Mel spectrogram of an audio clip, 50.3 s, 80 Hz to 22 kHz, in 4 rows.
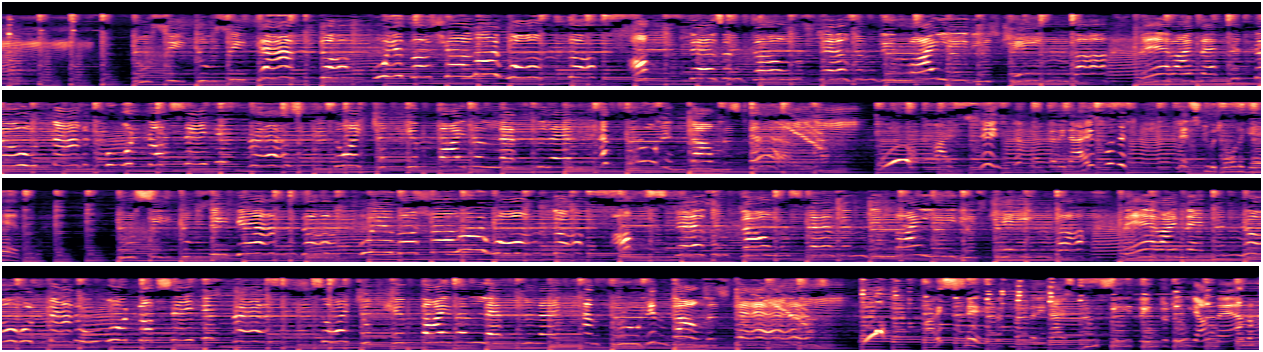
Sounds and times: Music for children: 0:00.0 - 0:50.3.

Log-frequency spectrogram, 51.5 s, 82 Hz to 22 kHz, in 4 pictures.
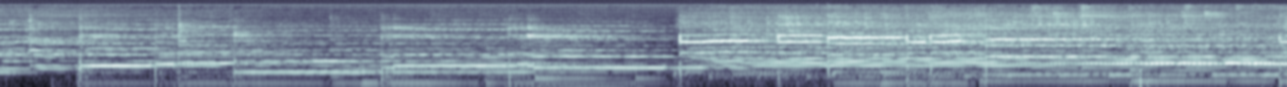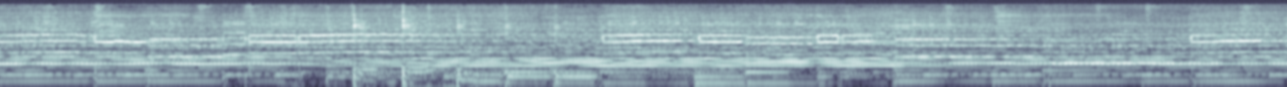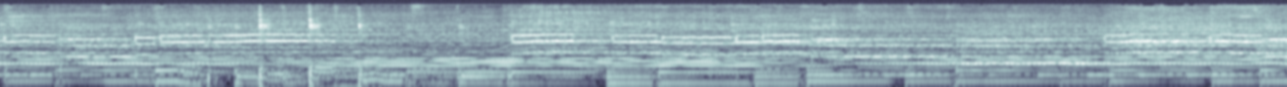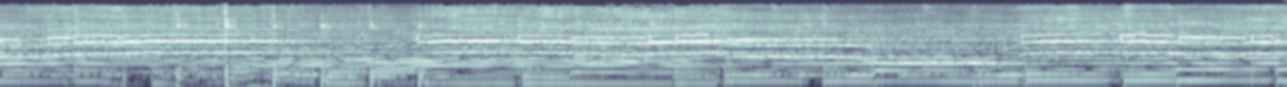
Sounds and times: Music: 0:00.0 - 0:51.4.

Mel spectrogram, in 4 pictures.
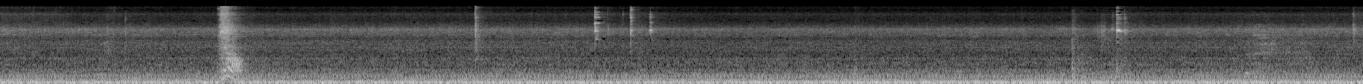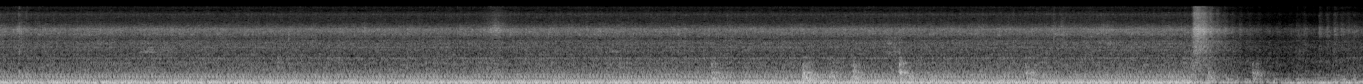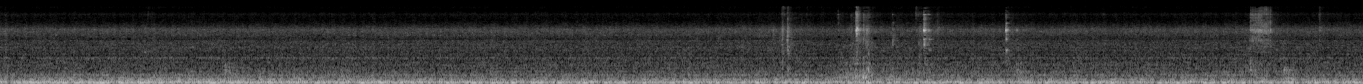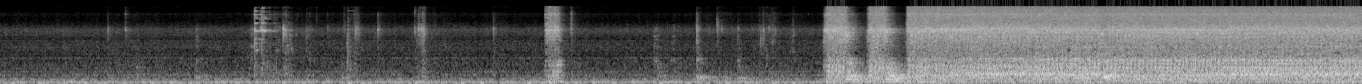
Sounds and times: Air brake: 0:02.2 - 0:02.6, 0:18.5 - 0:18.8, 0:25.5 - 0:26.1.

